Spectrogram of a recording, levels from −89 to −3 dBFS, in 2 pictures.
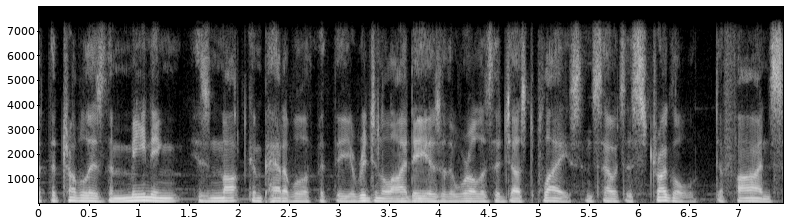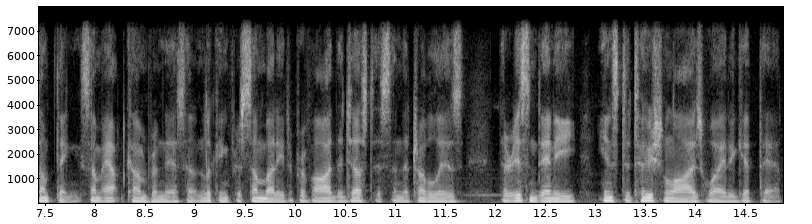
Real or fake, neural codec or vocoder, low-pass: real; none; 7.2 kHz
